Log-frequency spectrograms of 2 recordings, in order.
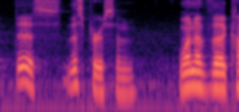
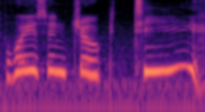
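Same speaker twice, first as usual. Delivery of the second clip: high, slow silly question; goofy high echo; 13 semitones higher, much slower than usual. Acted. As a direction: repeat it in a squeaky voice. Echoing in high voice.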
